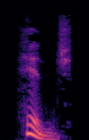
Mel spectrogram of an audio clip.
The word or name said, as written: Hinge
